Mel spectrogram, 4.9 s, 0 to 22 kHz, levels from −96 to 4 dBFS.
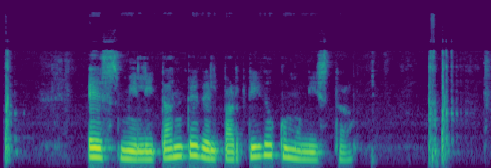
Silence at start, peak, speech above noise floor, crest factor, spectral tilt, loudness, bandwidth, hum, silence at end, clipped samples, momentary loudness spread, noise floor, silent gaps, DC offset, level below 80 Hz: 0.05 s; -2 dBFS; 53 dB; 16 dB; -8 dB/octave; -17 LUFS; 7.6 kHz; none; 0.45 s; under 0.1%; 21 LU; -69 dBFS; none; under 0.1%; -66 dBFS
